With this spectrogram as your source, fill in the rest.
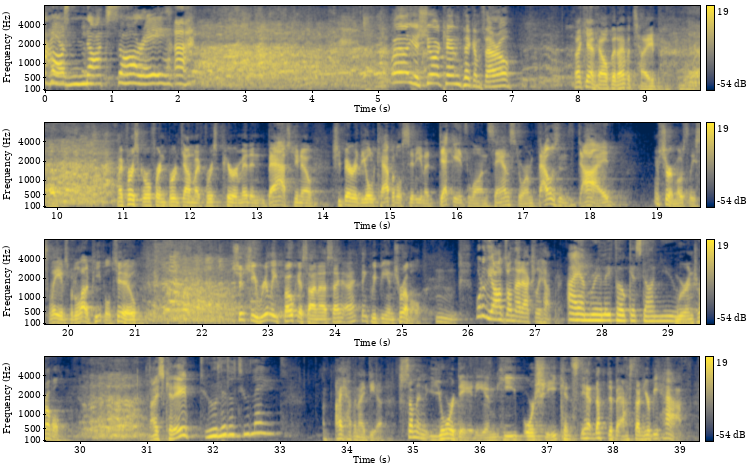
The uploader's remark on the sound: Recorded Live 3/3/2012 at Largo, Los Angeles.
